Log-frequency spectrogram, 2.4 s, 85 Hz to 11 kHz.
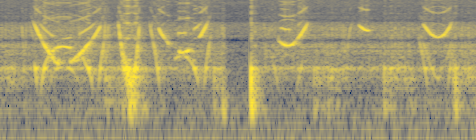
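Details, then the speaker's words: Morgan one-tube regenerative receiver, coil for 80 m band around 3.5 MHz: whistles sweep in pitch and jump as hand nears trimmer; regeneration comes in too harshly, worse at higher frequencies, hand-capacitance detuning. "how you hear that that's a regeneration control and notice how harshly it goes into regeneration now this regeneration problem becomes even worse at higher frequencies"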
